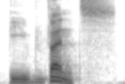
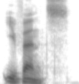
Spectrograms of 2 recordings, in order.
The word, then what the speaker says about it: events: You don't stress the e. You say events, right? The events. So you stress the second E, events.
